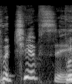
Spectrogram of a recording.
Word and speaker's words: Poughkeepsie: Poughkeepsie.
